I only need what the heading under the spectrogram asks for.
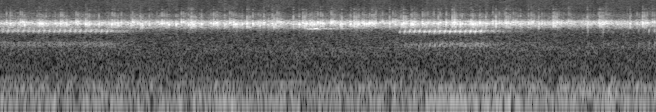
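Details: Tree frogs at night, North Carolina backwoods swamp. A dense, continuous high chorus carries two longer droning calls of nearly a second each, one at the start and one about three seconds in.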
